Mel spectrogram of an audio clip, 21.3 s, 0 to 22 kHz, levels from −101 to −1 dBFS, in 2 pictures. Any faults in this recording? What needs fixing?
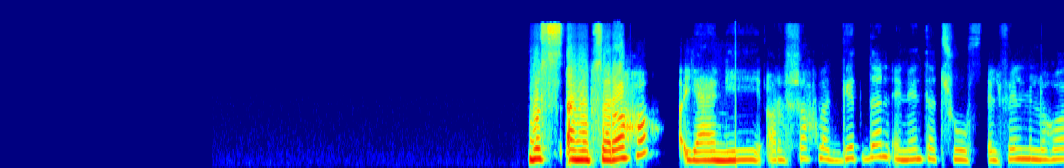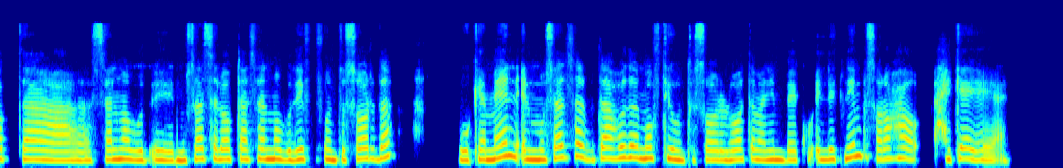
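Truncation distortion on a fade runs from 0.0 to 2.12 s and is worst up to 1.81 s. The quietest stretch sounds grainy. The gain stage reduced the sample values to too few levels without dither, which fits roughly 8-bit resolution. Low-level detail therefore collapses into a handful of coarse square steps instead of a smooth waveform.

Microphone overload is heard at 5.29 to 5.40 s and again at 5.67 to 6.24 s. The loudest moments take on a harsh, crackling edge. The likely cause is an input level set too high, so the peaks tried to go about 6 dB and about 7 dB beyond the converter's limit. A large share of samples in the first burst, and a fair share in the second, had their tops sheared flat.

Microphone volume stepped down three times. The first drop is at 5.31 s (about 2 dB), inside the first overload. The second is at 6.30 s (about 9 dB), right after the second overload. 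The third is at 7.35 s (about 8 dB). Each time the voice and the room tone fall together in one abrupt step. The likely cause is the call software's automatic gain control reacting to the clipped peaks by cutting the device's input volume in single jumps rather than easing it down.

Repeated stalls (stutter) fill 12.29 to 13.82 s. The sound drags and stutters through 13 brief holds, the longest lasting 87 ms, with roughly 202 ms of stretched audio in all. Packets kept arriving behind schedule, so the jitter buffer repeatedly ran dry. Each time, the receiver prolonged the last sound until new data arrived. Nothing is lost, but about 13% of the stretch is concealment.

A short stall from a late packet occurs at 14.66 to 14.78 s. One sound is held about 100 ms too long before the audio carries on from where it left off. A single packet missed its playout time, the buffer emptied, and the receiver extended the preceding sound to bridge the wait. 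The hold suggests the network delay jumped by around 100 ms. No audio is missing, but the timing visibly hitches at that point.

Jitter buffer slow-down spans 15.9 to 17.10 s. The audio plays at about 90% speed with its pitch unchanged, so sounds feel drawn out. The buffer was running short of reserve, so the receiver repeated single pitch periods and slivers of pauses many times in succession. This padded the stream by about 124 ms to rebuild its cushion. It shows up as sluggish pacing rather than a single audible hold.

Jitter buffer speed-up covers 19.02 to 21.26 s. The audio runs at about 110% speed at the same pitch and sounds hurried. The buffer had accumulated more audio than its target, as happens when delayed packets land in a bunch. To shed that excess latency, the receiver cut out short pieces of one or a few pitch periods again and again. In total it removed roughly 200 ms over the span.

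To prevent these faults, dither any digital fade, lower the microphone input level so peaks stay below full scale without the software having to cut it, and stabilise the network path or use a larger, steadier jitter buffer target so the receiver has no need to stall, stretch or compress the audio.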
